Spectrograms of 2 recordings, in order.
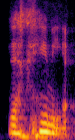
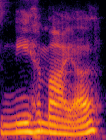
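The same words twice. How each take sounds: First: The name is pronounced the Hebrew way. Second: The name is pronounced the English way. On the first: "in Hebrew, it's pronounced" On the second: "in English, it would be pronounced"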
